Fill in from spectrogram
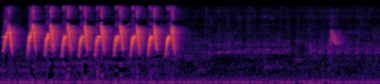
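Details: A bar-winged prinia delivers a brisk series of about ten high, downslurred chips in the morning, followed by silence and one softer note, low hum beneath.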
